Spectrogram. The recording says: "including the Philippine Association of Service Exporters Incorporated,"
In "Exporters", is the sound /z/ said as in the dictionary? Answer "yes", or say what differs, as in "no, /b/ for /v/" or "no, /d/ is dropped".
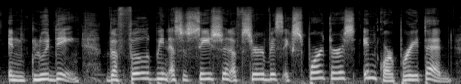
no, /s/ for /z/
